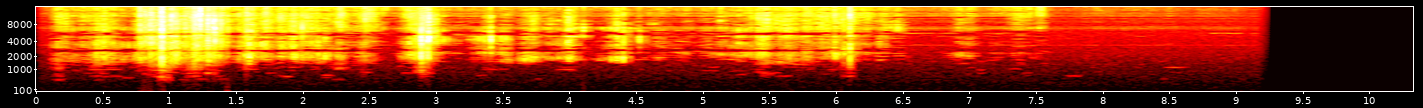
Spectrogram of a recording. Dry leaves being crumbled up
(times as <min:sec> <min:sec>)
0:00.1 0:07.0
